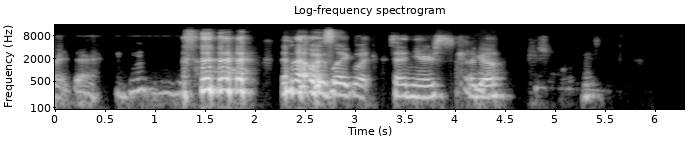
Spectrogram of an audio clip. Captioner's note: chuckling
